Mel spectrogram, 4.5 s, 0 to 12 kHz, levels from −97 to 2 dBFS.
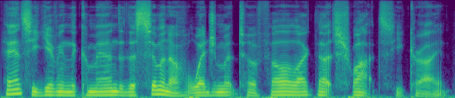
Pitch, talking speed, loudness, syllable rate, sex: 110 Hz, 210 wpm, -16 LUFS, 5.3 syllables/s, male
